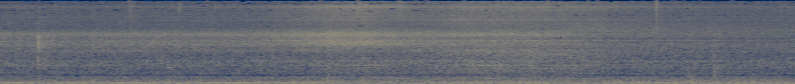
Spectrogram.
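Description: Diesel train running along the San'in Line, a steady low rumble with a faint hiss above it that swells a little midway.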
